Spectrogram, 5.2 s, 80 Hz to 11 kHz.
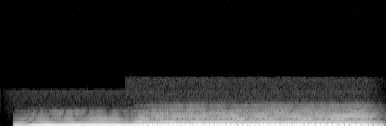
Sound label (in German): flöte c1 f1; Intervalle, die man durch Potenzen von 2 und 3 darstellen kann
